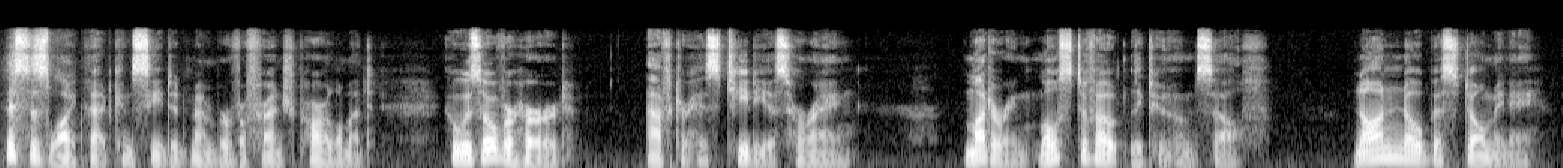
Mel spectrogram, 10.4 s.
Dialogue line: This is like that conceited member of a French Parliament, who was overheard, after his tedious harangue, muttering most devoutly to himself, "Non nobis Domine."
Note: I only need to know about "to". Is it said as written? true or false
true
